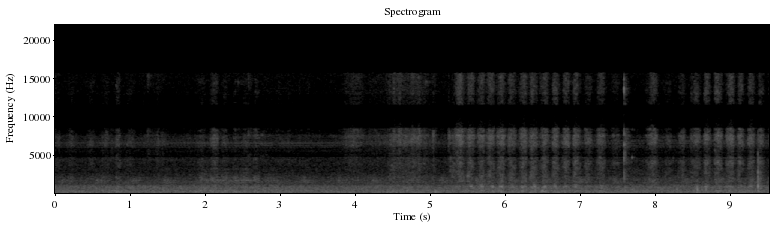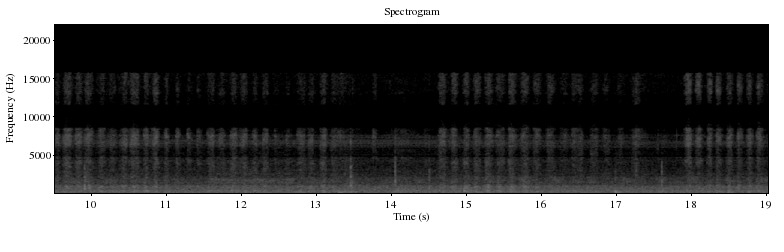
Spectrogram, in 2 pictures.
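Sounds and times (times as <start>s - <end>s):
crayon rubbing on paper: 4.8s - 13.5s, 14.5s - 19.0s.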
